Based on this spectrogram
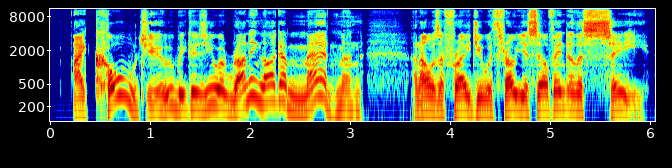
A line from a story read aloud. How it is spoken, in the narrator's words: said Caderousse, laughing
